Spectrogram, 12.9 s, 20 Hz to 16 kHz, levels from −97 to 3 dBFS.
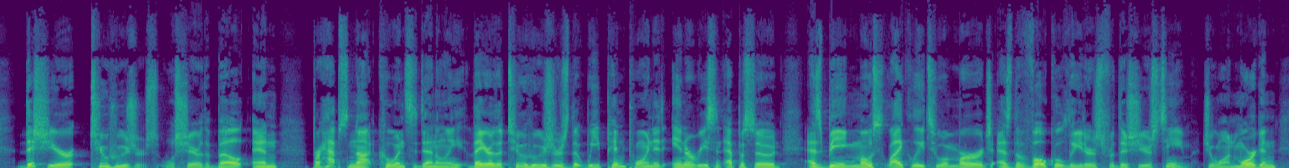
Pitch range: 110-155 Hz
